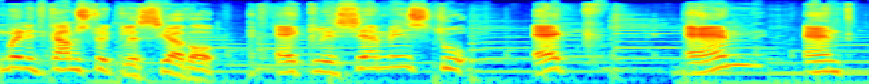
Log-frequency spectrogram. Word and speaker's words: Ecclesia: by the way this this is pronounced as Ecclesia okay they type it with two okay this is written with two C's because I believe that English people have an issue pronouncing two k's in a row I guess Ecclesia means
